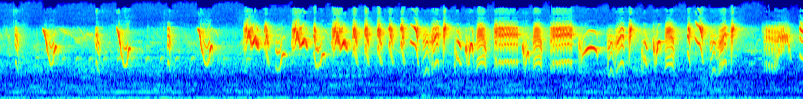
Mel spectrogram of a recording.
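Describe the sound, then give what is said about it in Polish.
Marsh warbler song, a fast run of dozens of high, varied chirping syllables with the species' smacking notes, delivered loud and alone in a dense, unbroken rush over several seconds. “Charakterystyczna dla łozówki jest krótka, szybka sekwencja kilkudziesięciu sylab, w której przewijają się typowe dla tego gatunku cmokające dźwięki.”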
